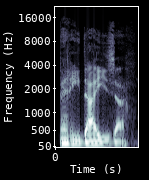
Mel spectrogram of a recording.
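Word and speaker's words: Pairi Daiza: Maar het zijn echt de Nederlandstalige Belgen die zeggen Peridiza. Dus dat is hoe je het blijkbaar echt moet uitspreken.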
